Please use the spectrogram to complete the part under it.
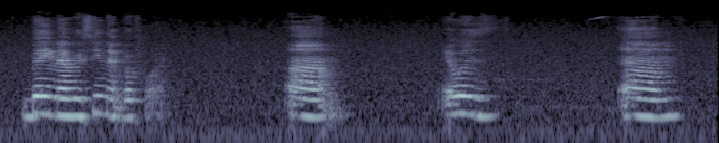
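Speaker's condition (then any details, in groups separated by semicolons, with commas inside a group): Cerebral palsy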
